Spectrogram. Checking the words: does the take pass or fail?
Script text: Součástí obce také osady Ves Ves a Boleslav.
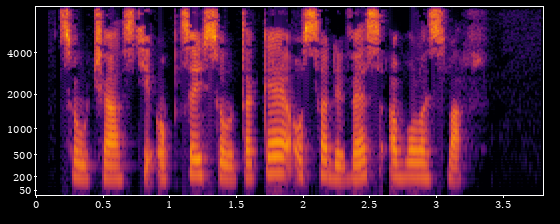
fail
